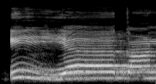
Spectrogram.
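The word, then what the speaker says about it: إياك: Terus iyaka iya iyaka na'budu wa iyaka nasta iya wa sama iyaka na'budu wa iya wa iya ditahan iyaka na'budu wa iyyaka nasta iya betul Ihdinathal mustaqim.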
